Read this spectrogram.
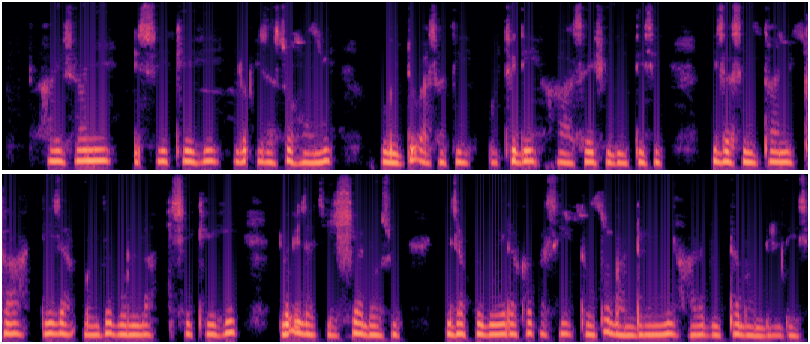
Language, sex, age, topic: Gamo, female, 18-24, government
